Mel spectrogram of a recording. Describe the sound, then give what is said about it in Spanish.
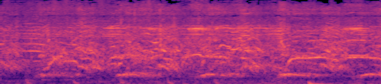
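A dense crowd of Junior football fans shouting and chanting together, celebrating an eighth star, loud and continuous, with overlapping voices and rhythmic thumps underneath. “La falsa octava estrella que celebraron los hinchas del Junior.”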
